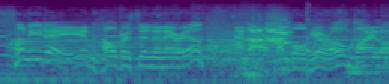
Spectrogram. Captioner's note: bike tires screeching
